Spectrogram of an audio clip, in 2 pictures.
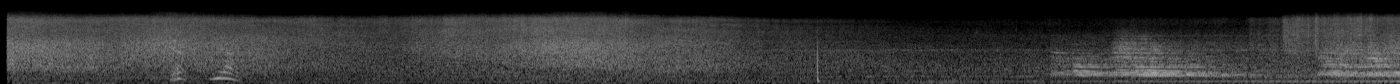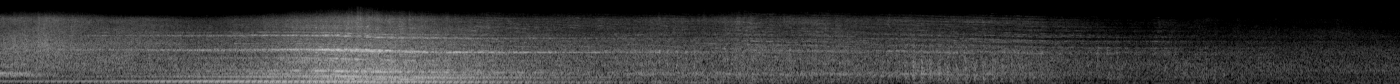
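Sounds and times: train rumble: 0.1 - 28.0
diesel locomotive engine drone: 0.2 - 28.0
train horn: 10.4 - 20.9.

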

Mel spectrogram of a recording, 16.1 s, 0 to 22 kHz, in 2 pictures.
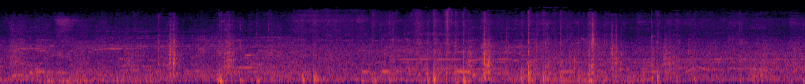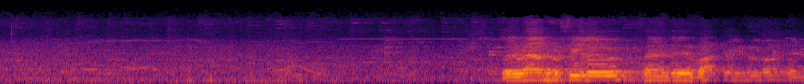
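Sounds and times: music: 0.0 - 13.2.

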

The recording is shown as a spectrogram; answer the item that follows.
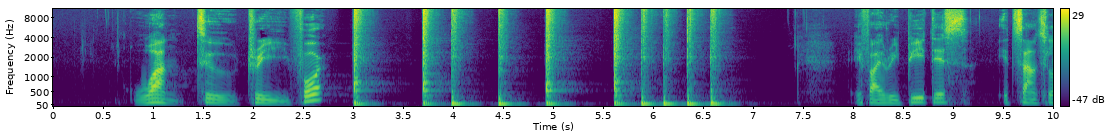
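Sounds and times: cajon bass strokes: 3.0 - 6.9.

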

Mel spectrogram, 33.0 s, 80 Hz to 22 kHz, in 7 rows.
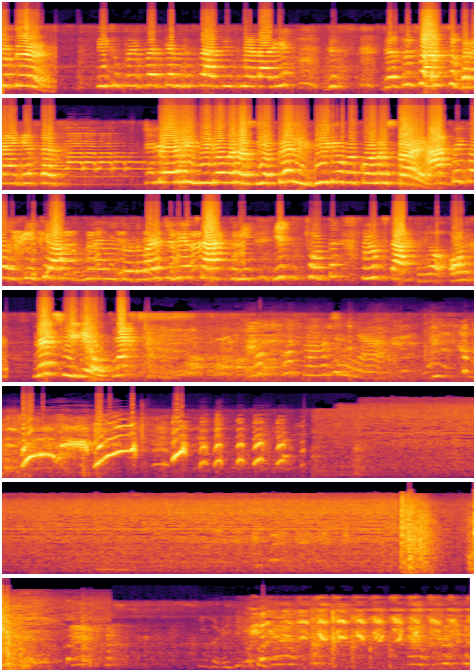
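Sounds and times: loud screaming cries: 19.1 - 20.8.

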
